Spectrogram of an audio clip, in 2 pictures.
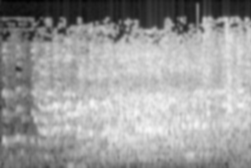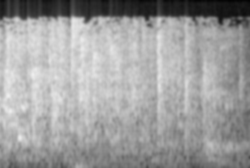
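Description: Faint applause from an audience at a comedy performance swells early and then thins out, with some soft laughter mixed into the clapping.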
